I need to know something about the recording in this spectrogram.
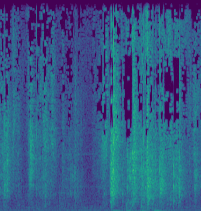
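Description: Paper and plastic rustling with a few soft taps, mostly in the second half, as a booklet and sticker sheet are handled and laid on a plastic-covered canvas.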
